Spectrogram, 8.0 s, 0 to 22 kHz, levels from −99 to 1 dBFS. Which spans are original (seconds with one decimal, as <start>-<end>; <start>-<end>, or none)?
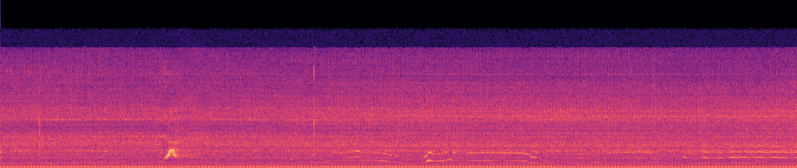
0.0-1.6; 2.1-8.0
